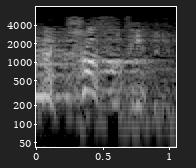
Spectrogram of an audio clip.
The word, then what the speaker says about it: Metro City: This is a day you and Metrocity shall not soon forget. – It's pronounced Metro City.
